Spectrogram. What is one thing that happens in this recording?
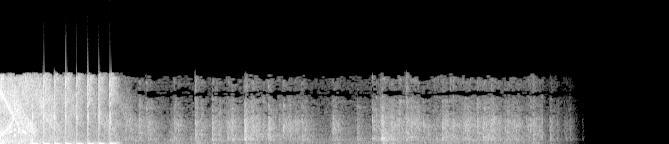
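Computer keys click rapidly as someone types on a keyboard.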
